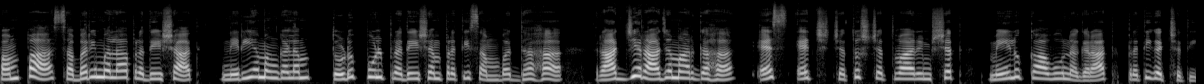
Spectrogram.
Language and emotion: Sanskrit, neutral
